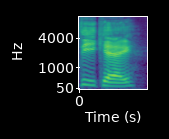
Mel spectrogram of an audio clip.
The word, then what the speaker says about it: Dike: It is pronounced Dike. Don't be inappropriate. That is how it's pronounced.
